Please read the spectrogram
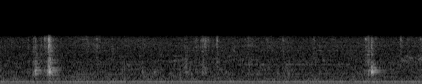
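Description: Pet hermit crabs' shells clicking and tapping as they move around, a few sharp clicks about half a second in, around two seconds in and near the end, over a steady low hum.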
